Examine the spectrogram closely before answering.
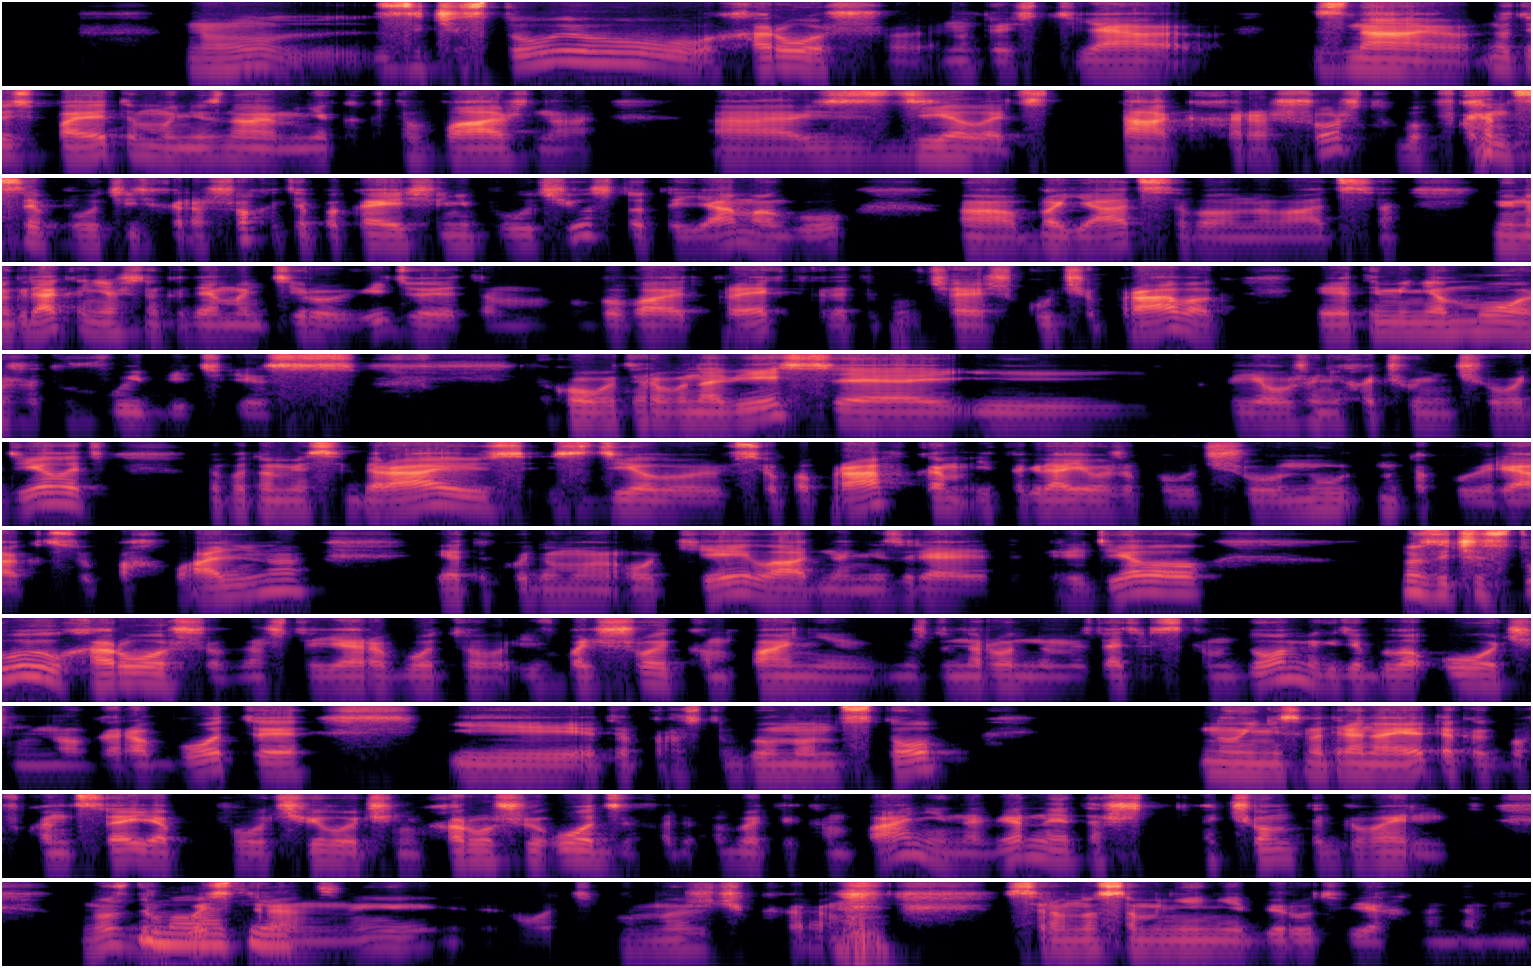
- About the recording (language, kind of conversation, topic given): Russian, advice, Как перестать позволять внутреннему критику подрывать мою уверенность и решимость?
- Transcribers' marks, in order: laughing while speaking: "в конце"; tapping; other background noise; chuckle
